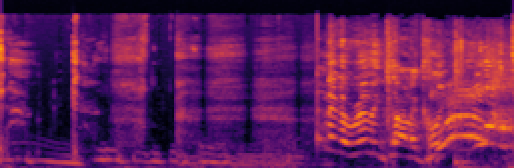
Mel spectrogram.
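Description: A young man talks and laughs excitedly close to a microphone.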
